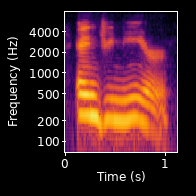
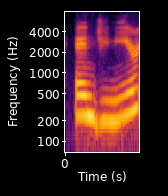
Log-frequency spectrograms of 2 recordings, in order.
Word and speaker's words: engineer: uh students here right even though it looks like difficult to pronounce it is not it has three syllables ng near engineer engineer engineer engineer engineer or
